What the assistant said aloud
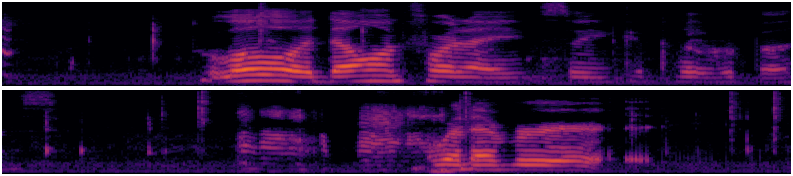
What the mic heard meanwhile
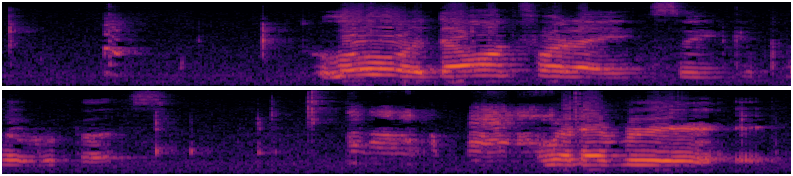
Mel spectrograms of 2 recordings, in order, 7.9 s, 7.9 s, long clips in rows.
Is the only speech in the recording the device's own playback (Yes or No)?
Yes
